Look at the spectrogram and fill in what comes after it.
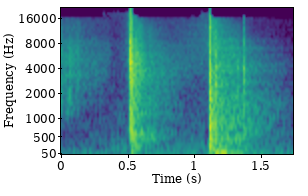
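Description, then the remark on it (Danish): Two sharp thwacks about half a second apart as arrows shot from a bow strike an archery target, the second carrying a heavier thud and a faint rattle after it. No one speaks. “Der skyder man pile mod en skydeskive, hvor man får forskellige point, alt efter hvor man rammer.”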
